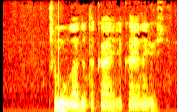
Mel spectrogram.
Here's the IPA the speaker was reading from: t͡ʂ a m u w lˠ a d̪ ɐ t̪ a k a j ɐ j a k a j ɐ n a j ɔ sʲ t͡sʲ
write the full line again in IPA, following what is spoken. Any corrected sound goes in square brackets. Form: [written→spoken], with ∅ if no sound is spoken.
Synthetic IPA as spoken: t͡ʂ a m u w lˠ a d̪ ɐ t̪ a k a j ɐ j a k a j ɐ n a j ɔ sʲ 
